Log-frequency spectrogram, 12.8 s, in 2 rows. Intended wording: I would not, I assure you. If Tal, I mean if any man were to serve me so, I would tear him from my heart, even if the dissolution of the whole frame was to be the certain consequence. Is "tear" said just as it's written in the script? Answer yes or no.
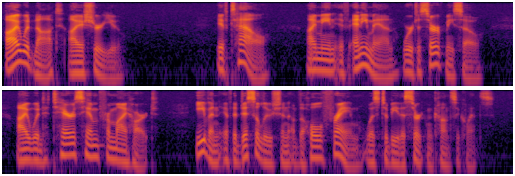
no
